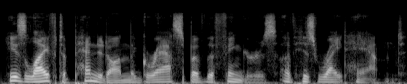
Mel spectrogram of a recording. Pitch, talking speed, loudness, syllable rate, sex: 100 Hz, 190 wpm, -22 LUFS, 4.3 syllables/s, male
